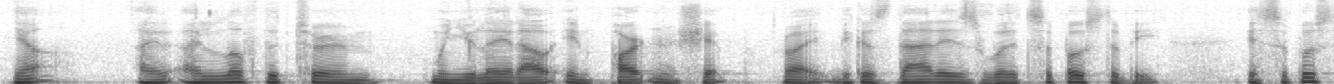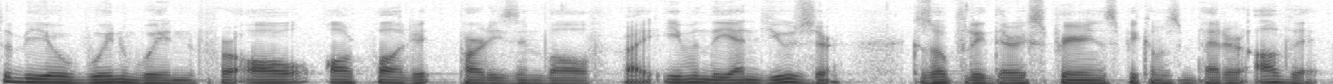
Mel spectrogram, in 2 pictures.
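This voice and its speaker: Very low, dark-voiced male podcast host. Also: fairly even intonation, a little fast. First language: Dutch. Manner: conversational, frequent tag questions "right?". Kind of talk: podcast interview.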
